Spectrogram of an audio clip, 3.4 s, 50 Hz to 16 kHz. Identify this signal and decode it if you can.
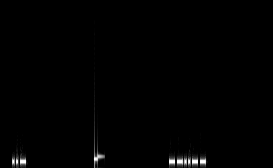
Morse code, heard as a keyed tone, about 48 wpm, 700 Hz. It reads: U ,
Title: Single Character (Letter:Number:Punctuation:Prosign) 50wpm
